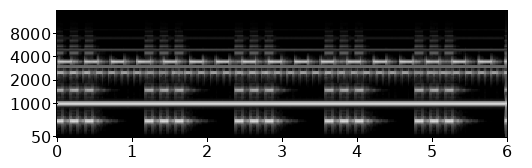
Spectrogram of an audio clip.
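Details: Simulated heart monitor steady, then slowing and stopping, steady high tone with repeating groups of three urgent beeps; cardiac monitor alarm for loss of vitals.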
